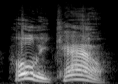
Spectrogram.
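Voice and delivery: put-on high, awestruck kid voice; amazed kid. Todd marvelling at the shoehorn the TV shows him, high and awestruck. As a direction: gasp it out like a wide-eyed boy.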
